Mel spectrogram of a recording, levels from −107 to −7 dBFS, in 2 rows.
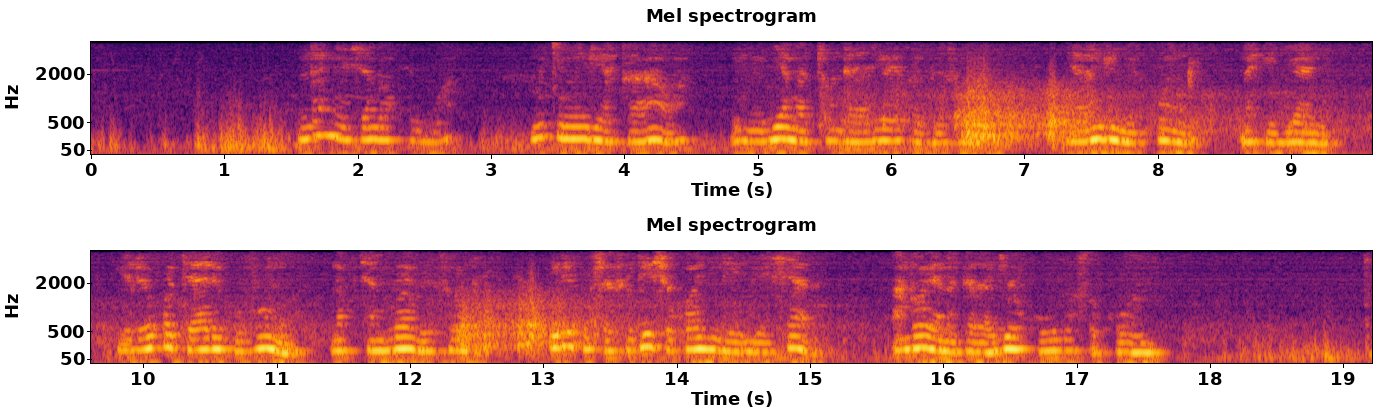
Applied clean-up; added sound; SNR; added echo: none; Thunder; 11 dB; reverberation time 0.2 s.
